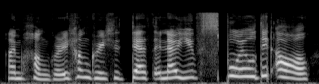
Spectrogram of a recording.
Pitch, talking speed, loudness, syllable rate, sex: 295 Hz, 205 wpm, -16 LUFS, 5.1 syllables/s, female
